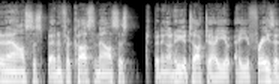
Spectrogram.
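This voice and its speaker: Recorded very cleanly against a silent background, a man with a New York accent talks at a very fast pace. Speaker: podcast host. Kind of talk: interview.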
